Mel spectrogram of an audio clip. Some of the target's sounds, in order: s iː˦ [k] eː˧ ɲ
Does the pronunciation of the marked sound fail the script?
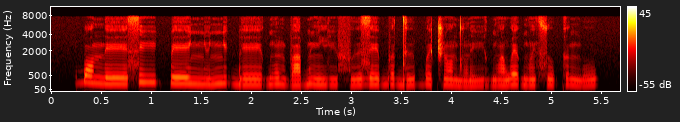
yes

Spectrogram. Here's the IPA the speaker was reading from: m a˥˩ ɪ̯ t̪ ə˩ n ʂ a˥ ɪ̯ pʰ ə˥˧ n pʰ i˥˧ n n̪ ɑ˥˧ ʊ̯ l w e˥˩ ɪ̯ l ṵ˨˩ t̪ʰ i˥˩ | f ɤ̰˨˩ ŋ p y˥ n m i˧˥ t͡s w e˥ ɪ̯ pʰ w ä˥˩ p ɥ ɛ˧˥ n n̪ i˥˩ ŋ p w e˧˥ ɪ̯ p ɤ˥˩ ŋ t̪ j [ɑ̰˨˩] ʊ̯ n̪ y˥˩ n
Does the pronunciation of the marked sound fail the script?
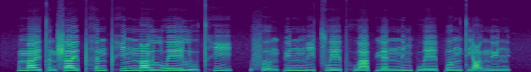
no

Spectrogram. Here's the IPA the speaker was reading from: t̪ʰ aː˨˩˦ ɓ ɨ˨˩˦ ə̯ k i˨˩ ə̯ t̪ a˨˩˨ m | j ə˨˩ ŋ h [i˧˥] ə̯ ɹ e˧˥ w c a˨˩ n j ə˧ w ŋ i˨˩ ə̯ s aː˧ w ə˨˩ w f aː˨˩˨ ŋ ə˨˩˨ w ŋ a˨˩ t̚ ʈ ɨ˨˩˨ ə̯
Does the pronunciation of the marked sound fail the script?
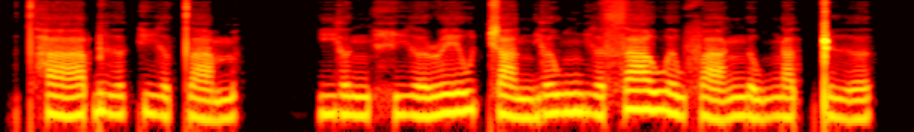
yes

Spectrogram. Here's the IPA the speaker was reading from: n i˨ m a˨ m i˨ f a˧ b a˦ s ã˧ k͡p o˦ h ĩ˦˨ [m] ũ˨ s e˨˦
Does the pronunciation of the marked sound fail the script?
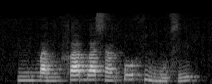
no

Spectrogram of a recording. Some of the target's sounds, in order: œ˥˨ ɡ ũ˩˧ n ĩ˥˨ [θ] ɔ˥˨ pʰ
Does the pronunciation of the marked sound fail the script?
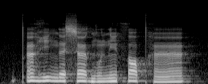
no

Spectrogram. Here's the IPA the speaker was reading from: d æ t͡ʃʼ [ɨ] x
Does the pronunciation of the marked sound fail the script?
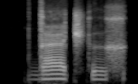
no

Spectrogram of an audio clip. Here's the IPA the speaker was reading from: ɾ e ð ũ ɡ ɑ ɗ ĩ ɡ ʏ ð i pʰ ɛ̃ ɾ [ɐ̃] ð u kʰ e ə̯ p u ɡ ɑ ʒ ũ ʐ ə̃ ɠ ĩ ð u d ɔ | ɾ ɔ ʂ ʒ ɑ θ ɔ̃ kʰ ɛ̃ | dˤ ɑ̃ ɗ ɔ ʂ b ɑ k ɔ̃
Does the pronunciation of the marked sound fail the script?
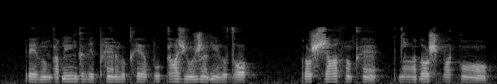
yes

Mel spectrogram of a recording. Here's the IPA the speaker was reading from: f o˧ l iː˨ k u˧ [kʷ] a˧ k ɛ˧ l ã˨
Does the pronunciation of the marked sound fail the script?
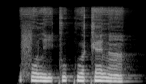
no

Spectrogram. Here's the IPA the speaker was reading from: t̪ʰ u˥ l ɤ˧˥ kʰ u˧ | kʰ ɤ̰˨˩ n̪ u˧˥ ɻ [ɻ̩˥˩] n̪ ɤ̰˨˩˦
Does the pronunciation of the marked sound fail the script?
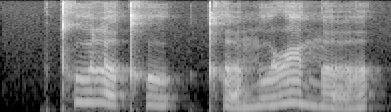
no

